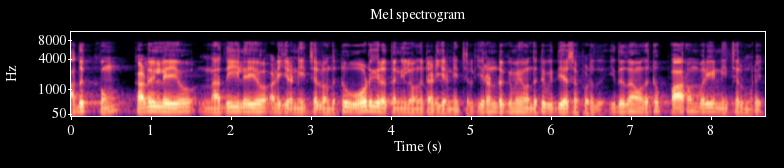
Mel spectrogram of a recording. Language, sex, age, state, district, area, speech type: Tamil, male, 30-45, Tamil Nadu, Namakkal, rural, spontaneous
